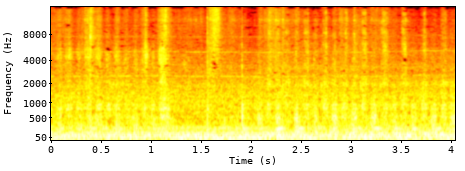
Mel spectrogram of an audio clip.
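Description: A metal coin scratching the coating off a scratch-off lottery ticket in quick, irregular strokes.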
